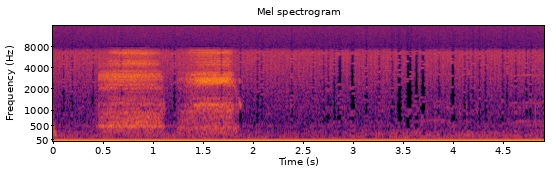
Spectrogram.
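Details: A barn owl (Tyto alba) in a nest box, 11 July 2018 at 20:42, gives two harsh, rasping hisses, each under a second, one straight after the other, over a steady low background rumble.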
